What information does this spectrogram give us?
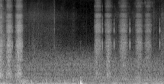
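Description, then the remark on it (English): A person sniffs a hat, smelling it for diesel fuel: a series of short, breathy sniffs, several quick inhalations in bursts with a brief pause midway, and a soft thump; no talking. “What are you doing? Smelling, sniffing.”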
